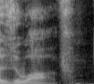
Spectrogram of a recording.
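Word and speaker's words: Zouave: have have a drink here it's called the zuav and I looked up how to pronounce that before I got on so it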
